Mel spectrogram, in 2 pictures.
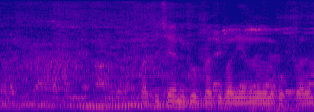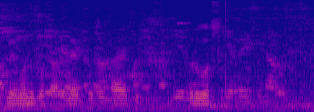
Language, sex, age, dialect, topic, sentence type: Telugu, male, 25-30, Telangana, agriculture, question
